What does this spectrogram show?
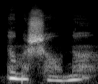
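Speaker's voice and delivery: faint, frail whisper; barely voiced, too weak to speak. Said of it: "虚弱地再次追问".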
